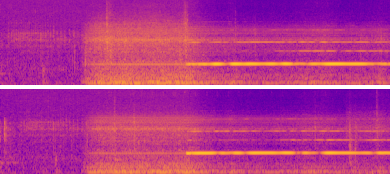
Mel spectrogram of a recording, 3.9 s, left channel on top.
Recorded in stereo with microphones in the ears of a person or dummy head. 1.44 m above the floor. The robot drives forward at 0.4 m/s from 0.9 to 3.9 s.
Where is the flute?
10° right (ahead or behind), 2 m; by 3.8 s 5° right (ahead or behind), 3 m.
